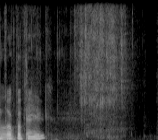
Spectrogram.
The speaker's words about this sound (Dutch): Ja, scheur het lekker dat de, de luisteraars het kunnen horen.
